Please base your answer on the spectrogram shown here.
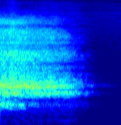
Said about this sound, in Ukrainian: І такий же спокійний видих.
